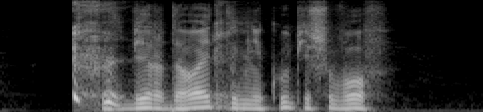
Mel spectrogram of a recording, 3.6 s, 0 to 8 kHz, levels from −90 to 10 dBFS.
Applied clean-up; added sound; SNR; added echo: neural mask model RNNoise.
